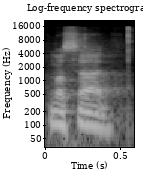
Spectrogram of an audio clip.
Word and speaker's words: Mossad: Just a reminder of the Mossad. Is how you pronounce it? The motto? – Mossad? – Mossad.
